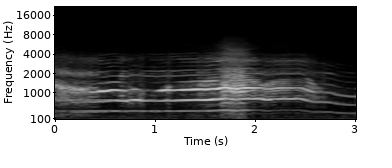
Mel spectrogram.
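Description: A scrawny cat named Clara yowls in one long, drawn-out cry that wavers in pitch and swells louder midway before tapering off, clear with no voices, its back arched and hair on end as it circles a bushmaster snake.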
